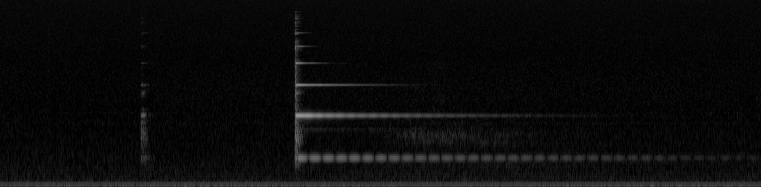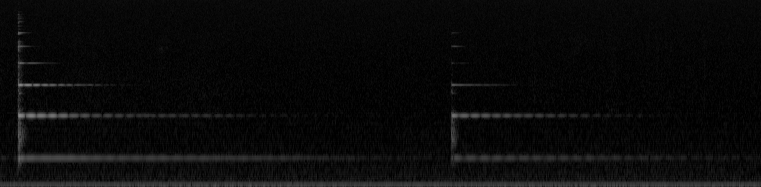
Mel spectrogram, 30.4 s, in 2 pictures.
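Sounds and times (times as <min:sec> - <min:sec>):
meditation bell ringing: 0:05.9 - 0:13.7, 0:15.6 - 0:21.7, 0:24.2 - 0:28.6.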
